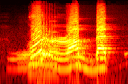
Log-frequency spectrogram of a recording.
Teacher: Bacanya menjadi qur rabbak. Lam hilang masuk ke ra. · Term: idgham mutaqaribain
